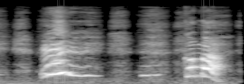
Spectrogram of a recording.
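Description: Short wordless vocal exclamations from a person: one about half a second in, and a brief falling one near the end.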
